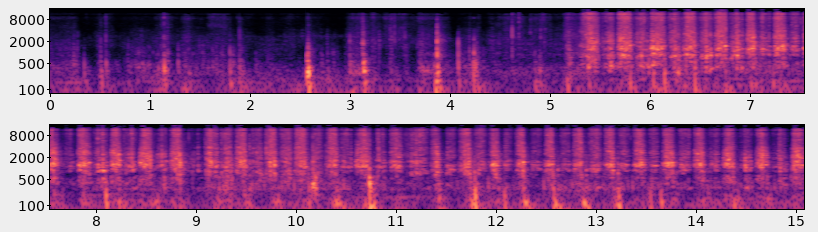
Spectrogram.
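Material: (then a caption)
Chalk. A gloved hand scrapes the surface of a large solid natural chalk block, sitting in a container of chalk crumbs, with a metal putty knife. Sparse, quiet scrapes and taps for the first five seconds give way to loud, rapid, steady scraping strokes with a dry, gritty, bright rasp.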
